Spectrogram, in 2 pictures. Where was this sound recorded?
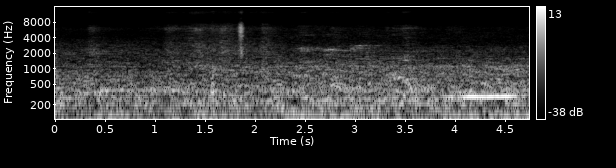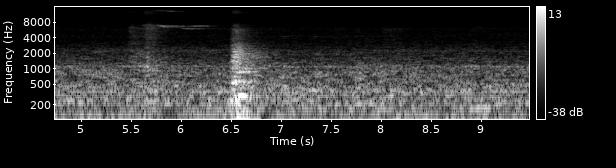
in a cafe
